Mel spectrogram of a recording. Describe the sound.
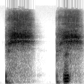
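Two quick hissing bursts like an aerosol air freshener being sprayed, each about a third of a second with a short gap between, apparently made by a voice imitating the spraying of a Zabrief air freshener.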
